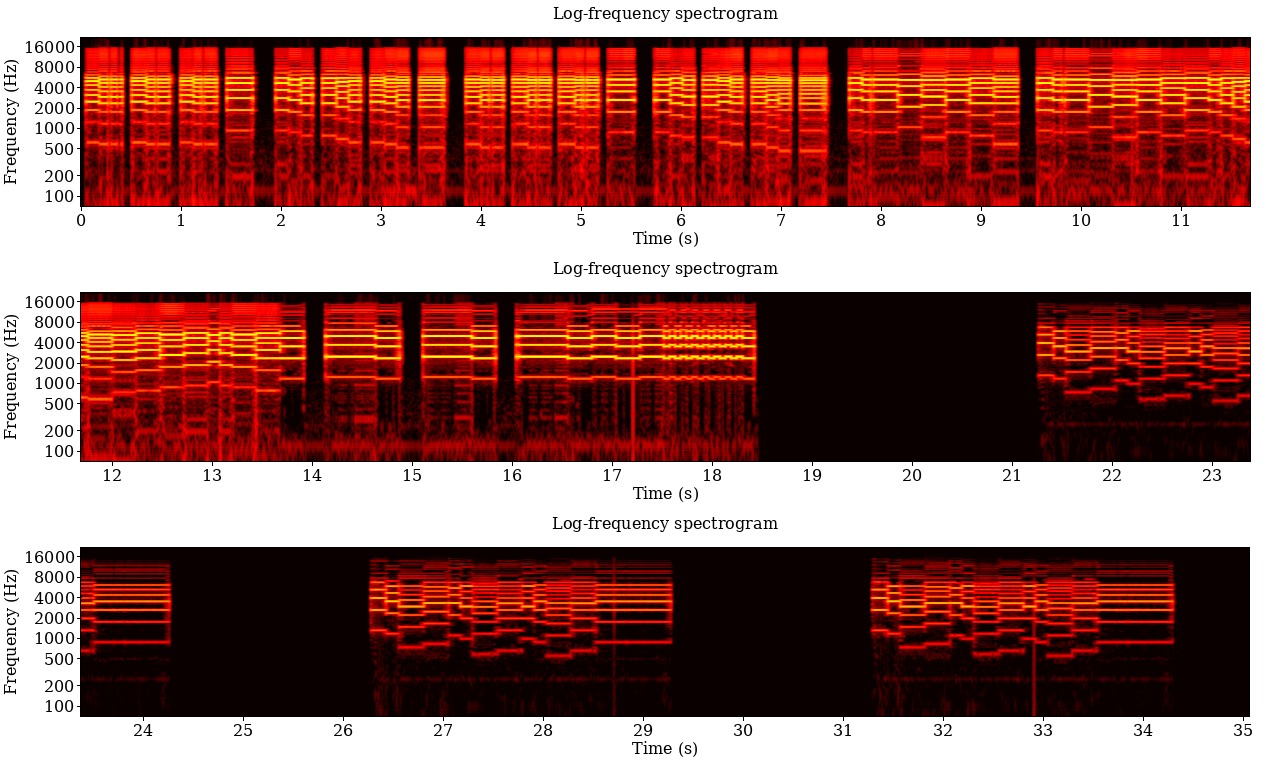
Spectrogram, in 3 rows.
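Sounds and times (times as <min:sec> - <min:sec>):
mobile phone ringtone melodies: 0:00.1 - 0:18.5, 0:21.3 - 0:24.3, 0:26.3 - 0:29.3, 0:31.3 - 0:34.4.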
